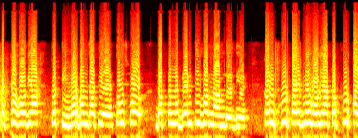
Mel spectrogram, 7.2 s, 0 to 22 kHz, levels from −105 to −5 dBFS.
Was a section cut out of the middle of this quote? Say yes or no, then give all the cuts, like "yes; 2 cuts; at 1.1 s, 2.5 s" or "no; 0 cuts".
no; 0 cuts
